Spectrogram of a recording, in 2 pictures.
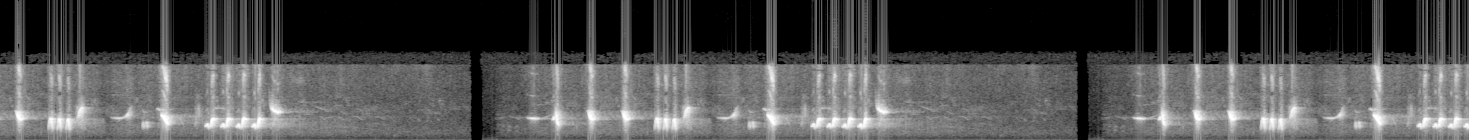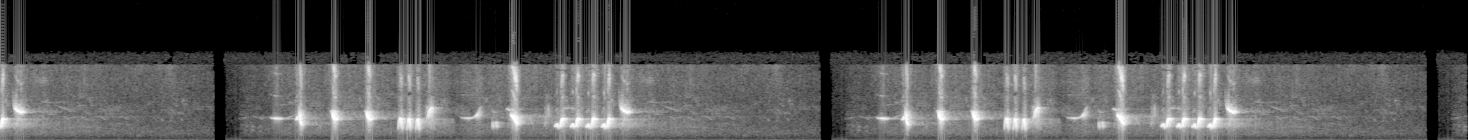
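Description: Birdsong: a phrase of quick, high chirping notes repeated the same way about every six seconds, like a looped recording, with near silence between phrases.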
